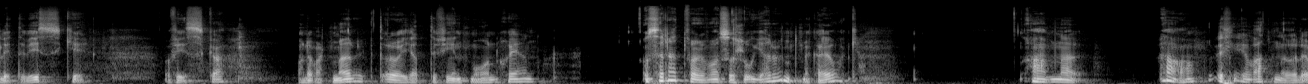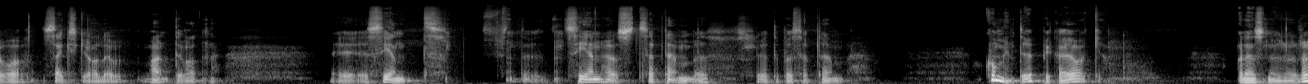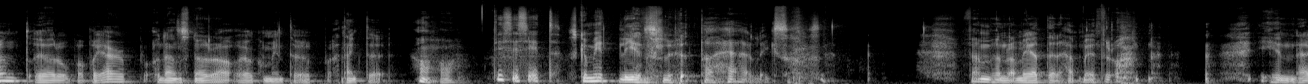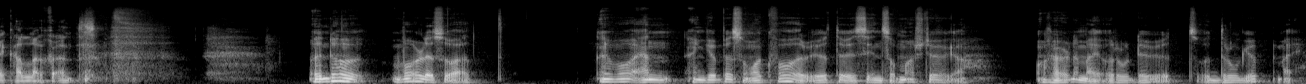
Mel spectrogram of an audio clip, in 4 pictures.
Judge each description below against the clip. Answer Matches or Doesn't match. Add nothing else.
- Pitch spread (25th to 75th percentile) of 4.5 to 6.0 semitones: Matches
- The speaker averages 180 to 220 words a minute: Doesn't match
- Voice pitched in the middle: Doesn't match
